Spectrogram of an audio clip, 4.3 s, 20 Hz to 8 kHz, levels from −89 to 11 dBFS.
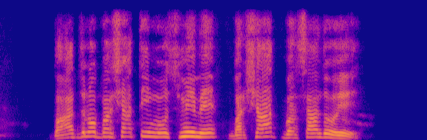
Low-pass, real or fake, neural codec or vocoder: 7.2 kHz; fake; codec, 16 kHz, 4 kbps, FreqCodec, smaller model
